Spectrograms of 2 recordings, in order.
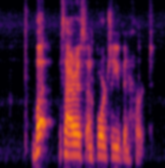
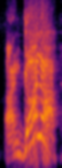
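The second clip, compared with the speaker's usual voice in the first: shark snapping back; 6 semitones higher, 6 dB louder than usual. Acted. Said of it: "And he's like".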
